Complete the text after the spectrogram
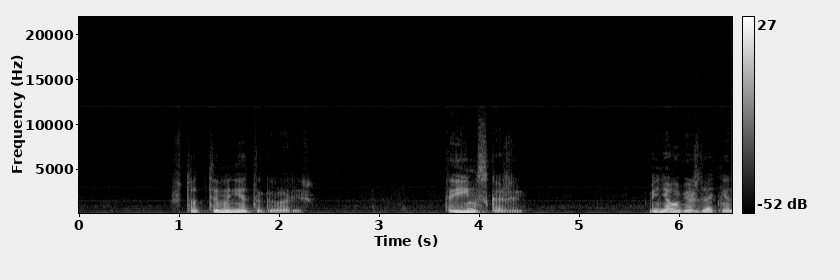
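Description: A middle-aged man answers calmly close by.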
